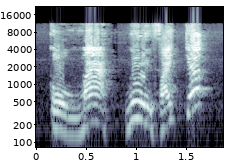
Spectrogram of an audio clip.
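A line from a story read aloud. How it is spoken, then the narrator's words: Shouting. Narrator (Vietnamese): Cùng trong tiếng hét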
